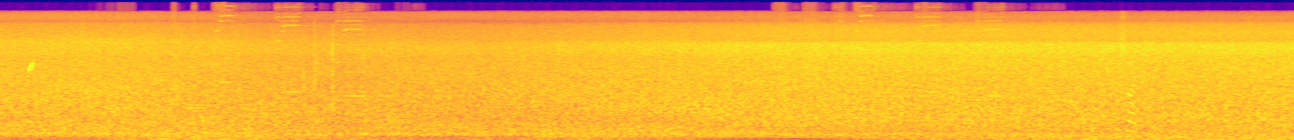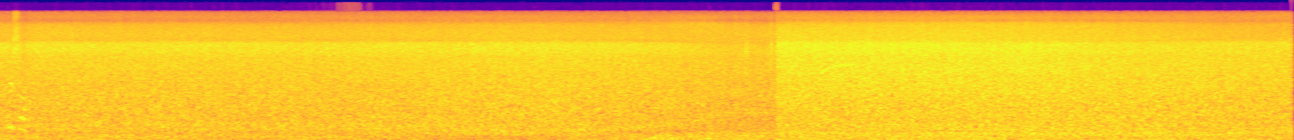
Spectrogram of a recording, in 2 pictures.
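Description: Waterfalls roar as a dense, steady wash of falling water, loud and close, filling the scene without pause and with no voices over it.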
